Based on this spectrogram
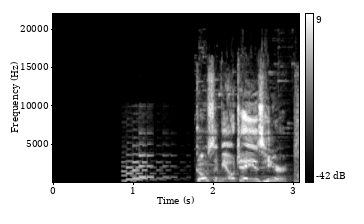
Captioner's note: logo beeping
